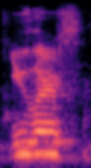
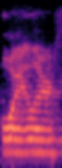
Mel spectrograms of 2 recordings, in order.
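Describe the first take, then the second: First: The name does not sound like oiler. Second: The name sounds like the word oiler. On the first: "that's what everyone always says" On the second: "like a can of Euler"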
